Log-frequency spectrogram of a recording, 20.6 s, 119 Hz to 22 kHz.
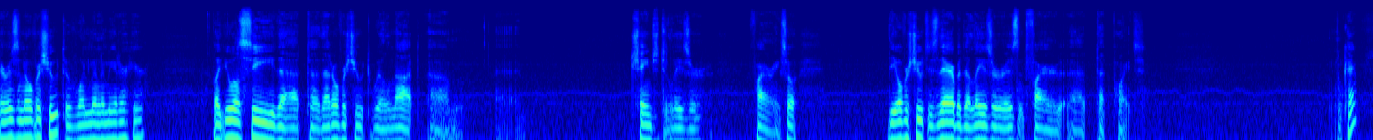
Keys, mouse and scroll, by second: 10.9-12.5 middle drag, 12.5-14.1 drag, 15.0-17.5 drag, 17.5-20.6 middle drag.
